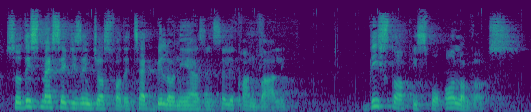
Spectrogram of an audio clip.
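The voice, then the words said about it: Speaks with a noticeable accent. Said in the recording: “to understand my accent, to decode what I am saying”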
